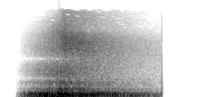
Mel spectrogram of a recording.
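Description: Whoosh sound effect with a deep boom underneath, rising fast a moment in, then fading and cutting off suddenly after about a second and a half.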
